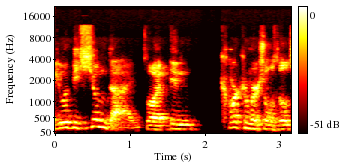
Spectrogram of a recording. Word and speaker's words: Hyundai: lease options for a Hyundai Accent well I'm happy to I believe it's pronounced Hundai uh but it could be Hyundai uh I don't know if the Y is particularly accented uh with a lot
